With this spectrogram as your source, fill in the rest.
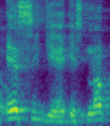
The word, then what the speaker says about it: Esige: Me myself, Odiakosa, for instance, my dad, although Esige is pronounced as if you are pronouncing G as J, but it's the same spelling, Esige.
